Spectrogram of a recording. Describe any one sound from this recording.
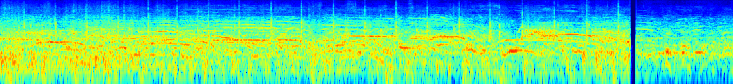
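Young boys shout and cheer excitedly close by.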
